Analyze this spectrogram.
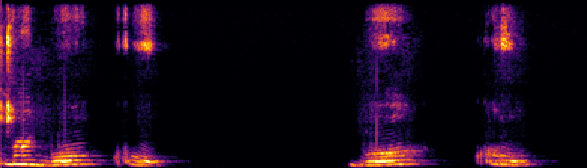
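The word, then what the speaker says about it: beaucoup: language fik dia yang terakhir itu tulisannya tapi bacanya cuman boku bok ku P terakhir.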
